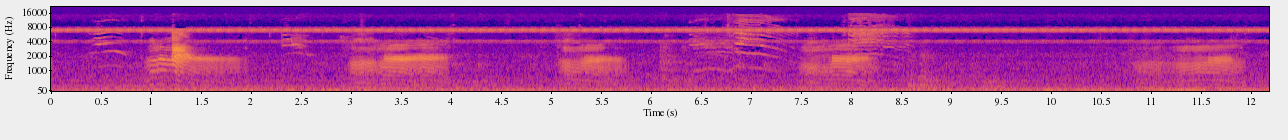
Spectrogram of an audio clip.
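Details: Mother cat and kitten at play during the night: a run of clear, harmonic-rich meows, roughly one every second or two, some rising then falling, over constant low background rumble and a steady high-pitched tone.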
